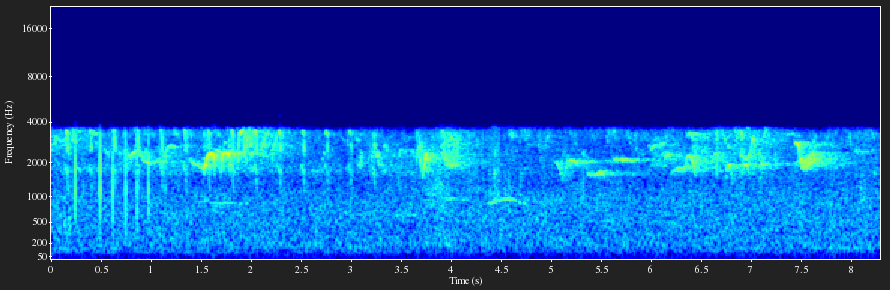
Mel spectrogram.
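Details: White-tailed eagle at an Estonian nest camera on April 9th, 2010, around 06:57 in the early morning, calling as a greeting during a shift change at the nest. A quick run of sharp repeated yelps opens, then scattered chirps over steady background hiss.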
